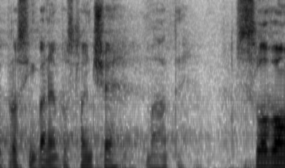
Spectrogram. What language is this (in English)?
Czech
